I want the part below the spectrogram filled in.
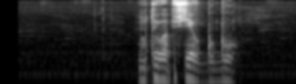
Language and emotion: Russian, angry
